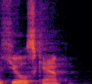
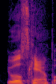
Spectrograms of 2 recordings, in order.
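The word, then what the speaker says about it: Huelskamp: I'm probably going to mispronounce his last name, Tim Hulskamp. Is that correct pronunciation there? – Very, very close. Tim Hulskamp. – Hulskamp. Okay.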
